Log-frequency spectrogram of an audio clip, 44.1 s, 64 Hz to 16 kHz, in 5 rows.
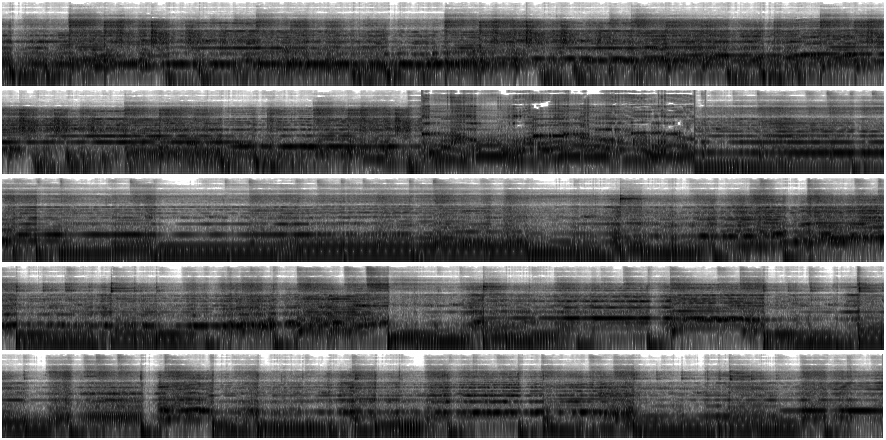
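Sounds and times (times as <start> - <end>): electric guitar: 0.0 - 44.0
keyboard: 0.0 - 44.0
electric bass: 13.0 - 33.2, 34.0 - 43.8.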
